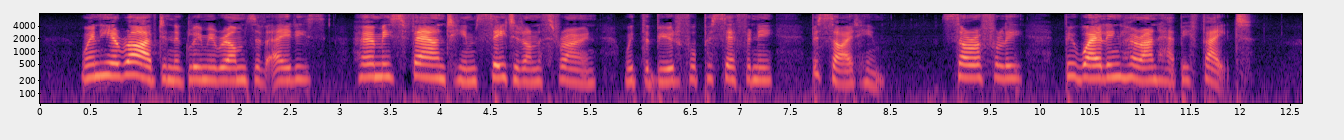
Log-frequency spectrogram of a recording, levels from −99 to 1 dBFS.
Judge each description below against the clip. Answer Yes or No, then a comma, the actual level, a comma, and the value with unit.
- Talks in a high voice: Yes, high, 220 Hz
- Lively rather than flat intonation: No, average, 2.8 semitones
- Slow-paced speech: Yes, slow, 130 wpm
